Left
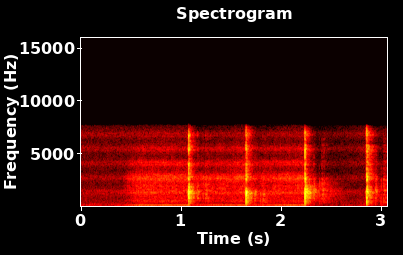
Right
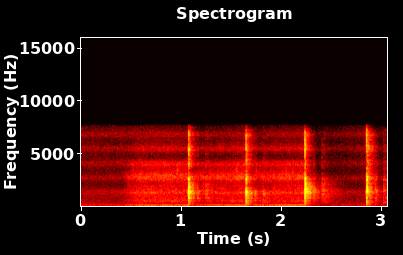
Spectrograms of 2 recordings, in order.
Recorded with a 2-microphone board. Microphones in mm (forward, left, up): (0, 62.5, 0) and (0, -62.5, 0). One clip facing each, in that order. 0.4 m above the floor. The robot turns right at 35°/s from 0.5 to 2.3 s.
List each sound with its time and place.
1.1 s a clap: 10° left (ahead or behind), 0.6 m; by 3.1 s 20° left (ahead or behind), 0.6 m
